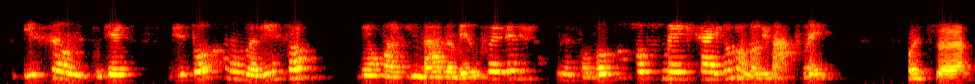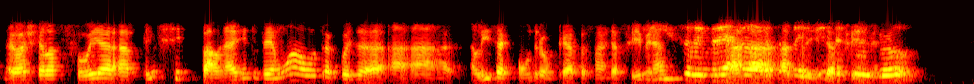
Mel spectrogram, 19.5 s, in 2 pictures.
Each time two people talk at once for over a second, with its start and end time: 17.1-18.6

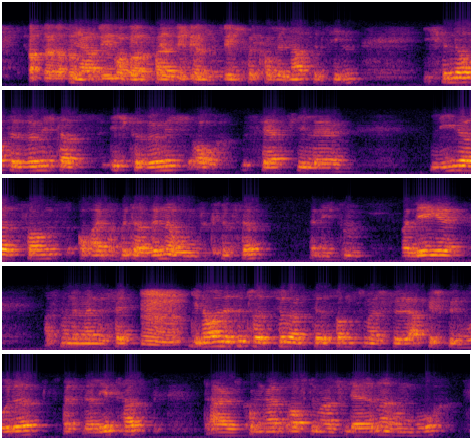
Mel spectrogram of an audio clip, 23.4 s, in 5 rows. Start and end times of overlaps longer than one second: 0.7-2.4

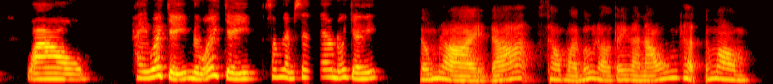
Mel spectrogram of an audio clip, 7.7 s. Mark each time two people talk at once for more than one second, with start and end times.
none

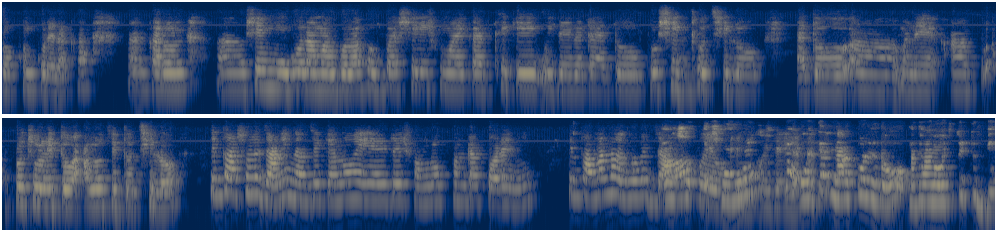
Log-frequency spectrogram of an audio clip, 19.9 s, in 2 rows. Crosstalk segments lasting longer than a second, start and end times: 16.6-18.1

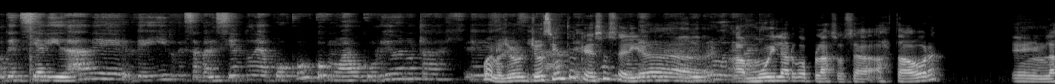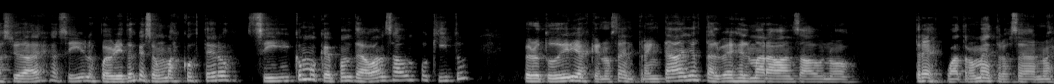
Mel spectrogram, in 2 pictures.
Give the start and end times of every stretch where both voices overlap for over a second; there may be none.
4.8-7.7

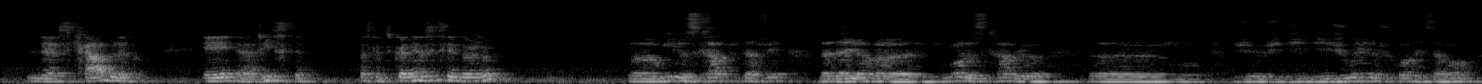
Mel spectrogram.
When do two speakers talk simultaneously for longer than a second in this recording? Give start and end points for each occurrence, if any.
none

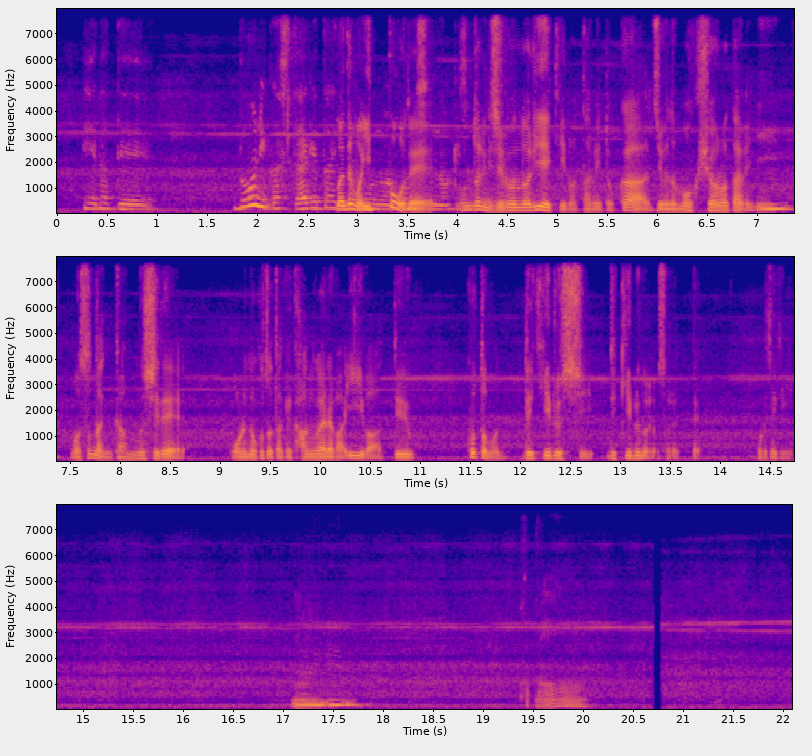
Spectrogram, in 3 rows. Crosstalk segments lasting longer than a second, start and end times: 2.8-4.6

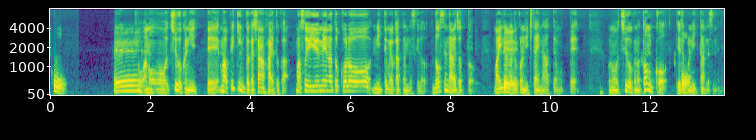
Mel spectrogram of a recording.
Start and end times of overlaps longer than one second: none

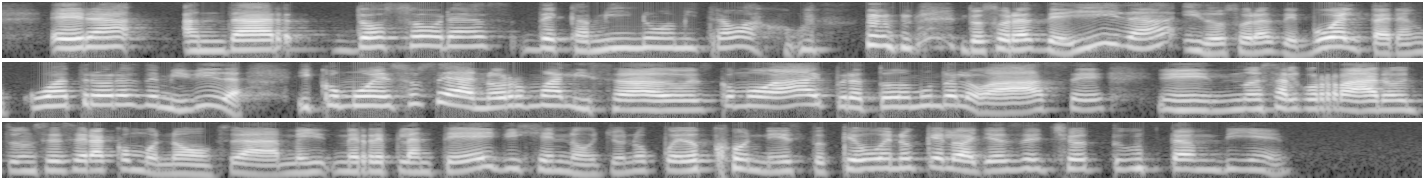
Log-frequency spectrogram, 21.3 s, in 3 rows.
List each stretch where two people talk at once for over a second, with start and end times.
none

